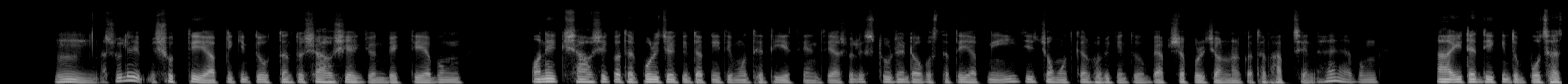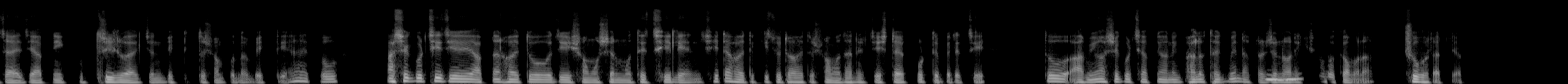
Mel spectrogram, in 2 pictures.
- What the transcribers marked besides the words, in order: tapping; other background noise
- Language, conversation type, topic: Bengali, advice, ভয় বা উদ্বেগ অনুভব করলে আমি কীভাবে নিজেকে বিচার না করে সেই অনুভূতিকে মেনে নিতে পারি?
